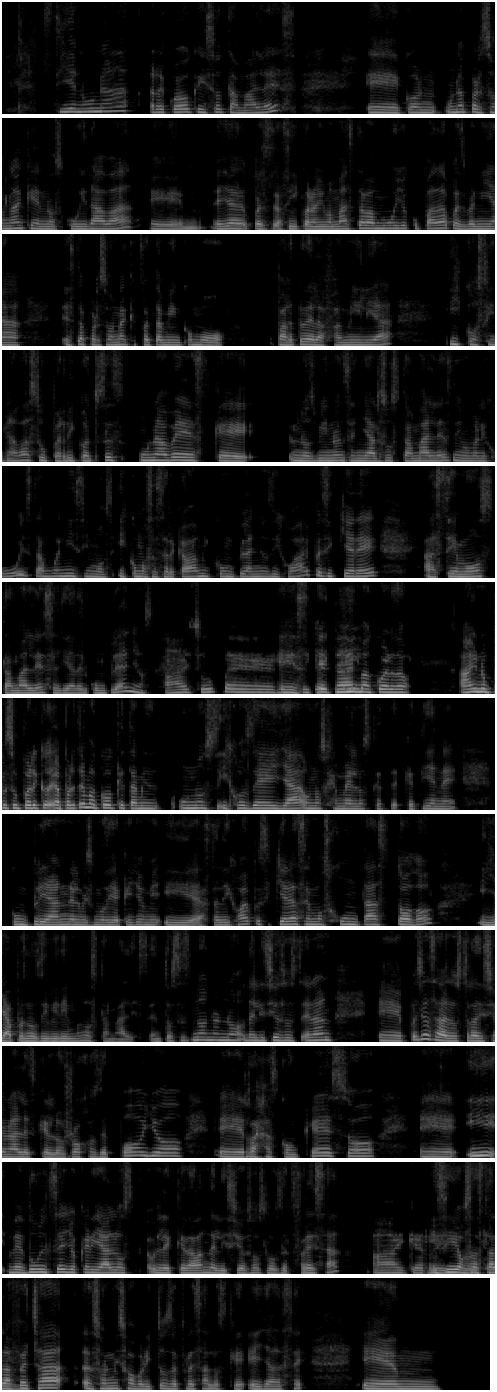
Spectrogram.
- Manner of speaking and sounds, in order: none
- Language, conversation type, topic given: Spanish, podcast, ¿Qué comidas recuerdas de las fiestas de tu infancia?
